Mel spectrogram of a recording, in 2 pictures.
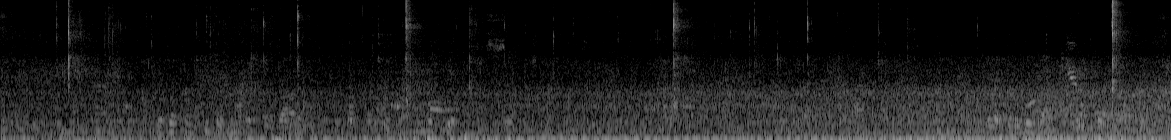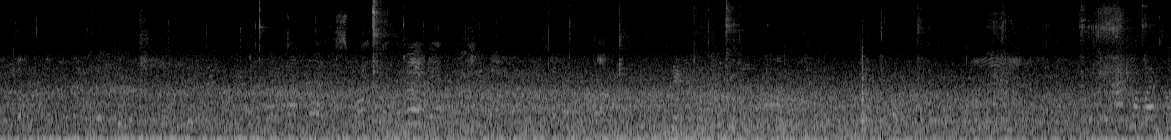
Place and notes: Zarasai, Lithuania, amusement park
Sennheiser Ambeo Smart headset recording in amusement park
